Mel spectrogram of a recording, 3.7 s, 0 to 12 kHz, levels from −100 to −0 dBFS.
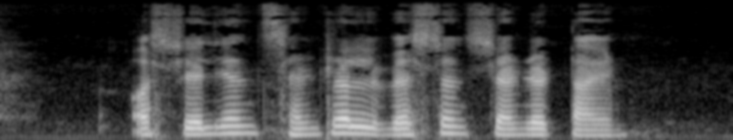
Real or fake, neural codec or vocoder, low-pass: real; none; 10.8 kHz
